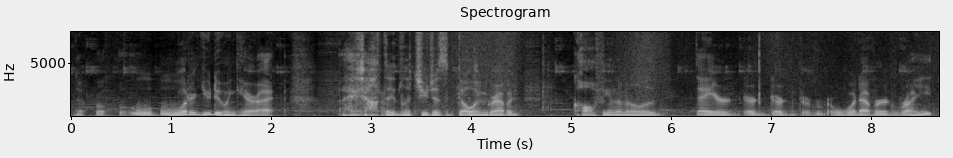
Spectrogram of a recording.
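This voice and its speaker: A male voice actor playing a lovesick, brooding young mafia boss in an ASMR roleplay. He speaks softly and intimately, sometimes dropping to a whisper, with wry, self-mocking humor. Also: sits low, normal speed, slight background noise. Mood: flustered, teasing. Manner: soft, intimate, drops to whispers.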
